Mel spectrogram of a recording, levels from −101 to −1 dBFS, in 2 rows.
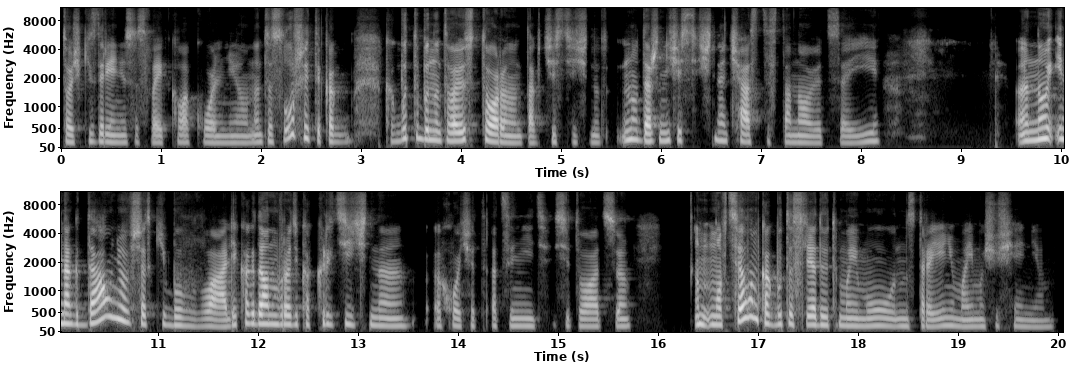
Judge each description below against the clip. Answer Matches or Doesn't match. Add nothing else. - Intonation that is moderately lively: Matches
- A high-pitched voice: Doesn't match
